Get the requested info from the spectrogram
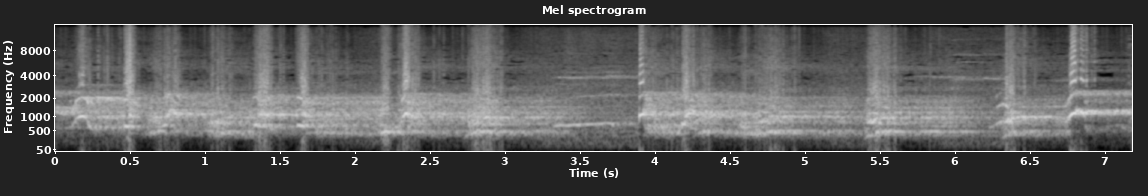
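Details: Several dogs barking at a dog lot on 10/5/19: loud overlapping barks and yips in rapid succession, dense and continuous, with sharp bursts every fraction of a second.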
